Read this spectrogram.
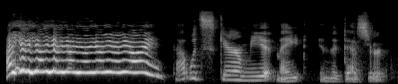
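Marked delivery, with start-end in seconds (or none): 0.1-1.6 high loud yipping hyena cries; hyena screech. Shown as a demonstration. Showing kids the hyena's scary night call, high and loud. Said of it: "kind of like".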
